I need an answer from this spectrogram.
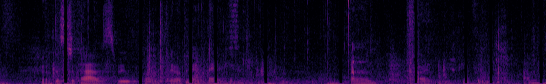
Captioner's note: board discussing quietly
